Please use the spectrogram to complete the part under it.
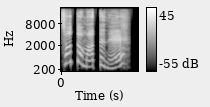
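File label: "cyotto matte ne", Japanese, girl; voice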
